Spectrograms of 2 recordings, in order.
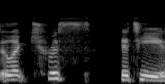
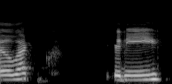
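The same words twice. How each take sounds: First: The C before -ity is a soft S sound. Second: The C before -ity is a hard K sound. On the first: The speaker calls it right. "it's electricity. So you can hear how that changes from the hard C to the soft" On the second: The speaker calls it wrong. "it's not electricity"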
